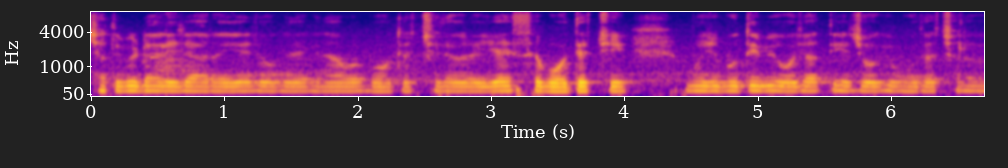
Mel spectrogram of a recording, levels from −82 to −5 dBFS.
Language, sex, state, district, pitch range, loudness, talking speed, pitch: Hindi, male, Haryana, Rohtak, 120-125 Hz, -21 LUFS, 240 wpm, 125 Hz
